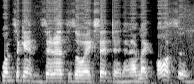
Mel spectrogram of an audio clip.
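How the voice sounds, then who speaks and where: A man's voice: on the high side, a little fast, slight background noise. A man giving informal, wry commentary on his own video game match, voicing his reactions as he goes.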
